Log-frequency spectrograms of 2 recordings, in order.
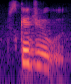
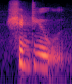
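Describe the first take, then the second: First: It is said in an American accent. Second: It is said in an Indian accent. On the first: "according to the American English" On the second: "according to the Indian English"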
